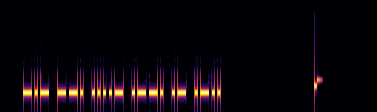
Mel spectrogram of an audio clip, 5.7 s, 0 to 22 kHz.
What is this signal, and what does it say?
Morse code, heard as a keyed tone, about 28 wpm, 700 Hz. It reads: KG4PAL
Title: USA Call Signs 28wpm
